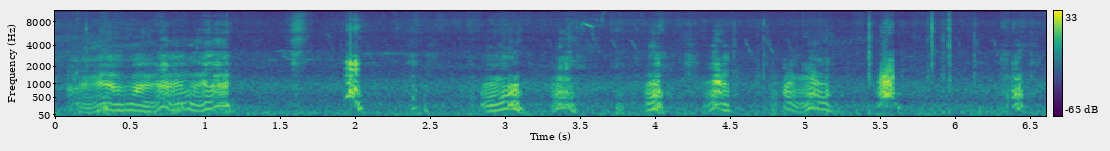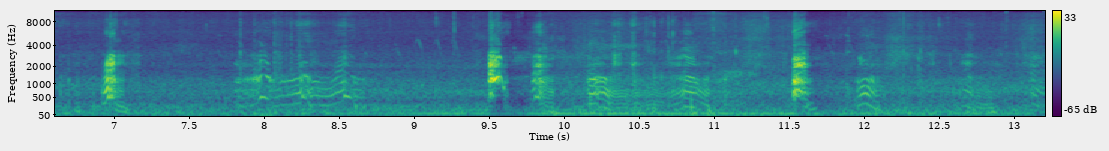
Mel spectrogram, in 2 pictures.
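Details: American Eskimo dog playing with an abandoned rubber basketball from a school yard, vocal throughout; whiny harmonic moans early, then scattered short yips and barks, with a low background hum.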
